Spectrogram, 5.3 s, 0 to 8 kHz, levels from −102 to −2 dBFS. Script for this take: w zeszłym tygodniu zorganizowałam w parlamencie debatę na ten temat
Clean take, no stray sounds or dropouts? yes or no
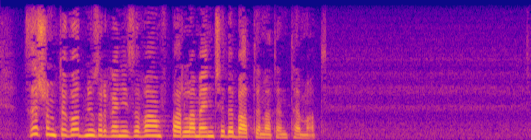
yes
